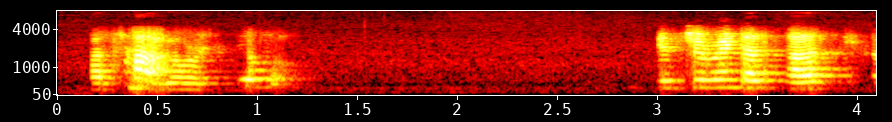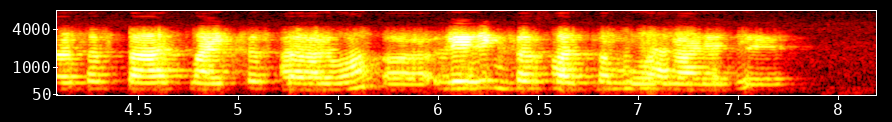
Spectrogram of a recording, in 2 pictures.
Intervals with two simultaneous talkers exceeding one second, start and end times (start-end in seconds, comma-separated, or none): 6.0-7.6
